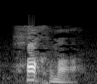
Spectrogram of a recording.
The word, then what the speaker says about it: chokmah: is the Hebrew word chokmah. C-H-O-K-M-A-H.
